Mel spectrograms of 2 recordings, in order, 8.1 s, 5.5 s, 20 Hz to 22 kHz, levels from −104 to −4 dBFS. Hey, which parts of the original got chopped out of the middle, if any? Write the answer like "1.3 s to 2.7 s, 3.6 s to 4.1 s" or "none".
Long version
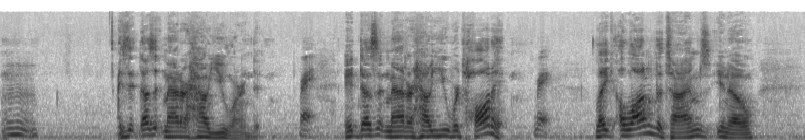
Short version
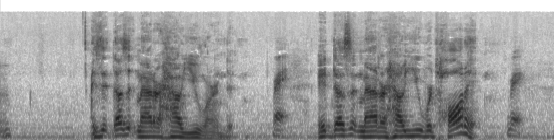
none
